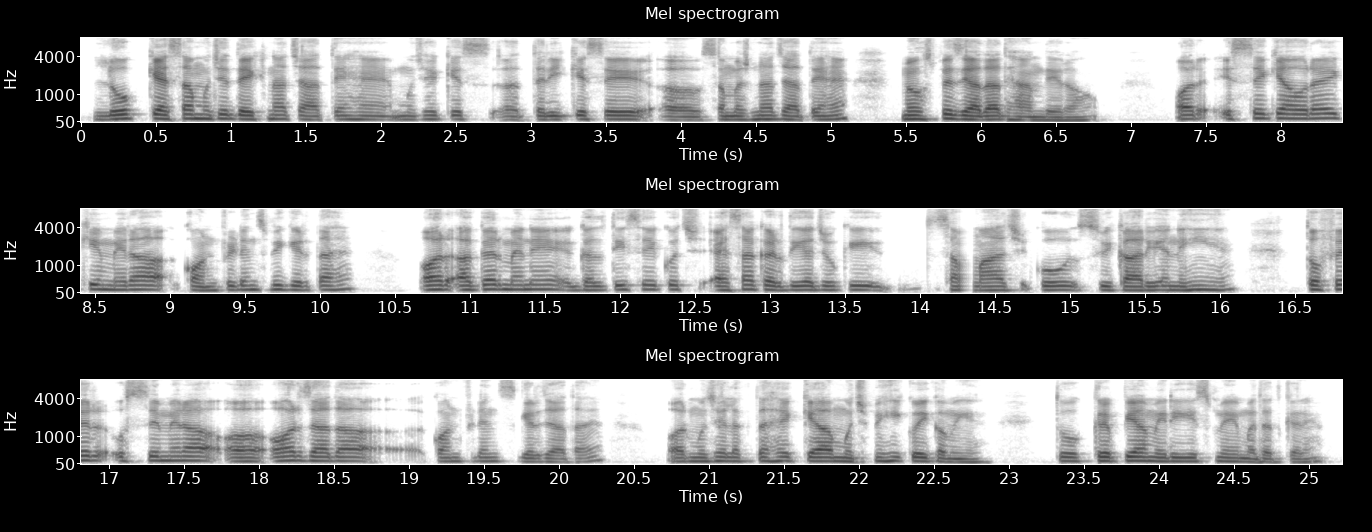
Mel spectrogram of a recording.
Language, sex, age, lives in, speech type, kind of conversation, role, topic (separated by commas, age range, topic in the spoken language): Hindi, male, 18-19, India, conversation, advice, user, दूसरों की राय के साथ मैं अपने स्टाइल और पसंद को कैसे संतुलित करूँ?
